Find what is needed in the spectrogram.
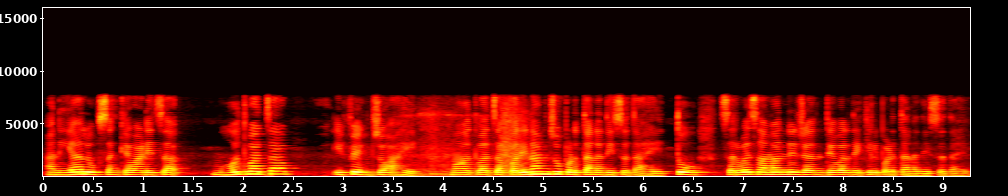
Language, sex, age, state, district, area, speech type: Marathi, female, 18-30, Maharashtra, Sindhudurg, rural, spontaneous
